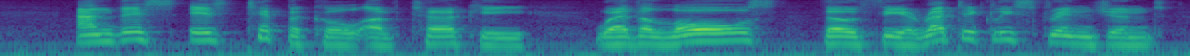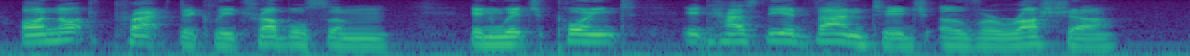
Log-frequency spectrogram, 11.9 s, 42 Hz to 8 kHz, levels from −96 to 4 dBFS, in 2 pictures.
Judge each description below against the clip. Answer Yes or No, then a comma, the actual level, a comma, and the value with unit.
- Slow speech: Yes, slow, 130 wpm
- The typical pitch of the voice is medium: No, low, 130 Hz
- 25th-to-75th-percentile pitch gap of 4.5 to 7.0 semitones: Yes, wide, 5.6 semitones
